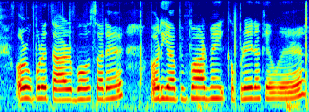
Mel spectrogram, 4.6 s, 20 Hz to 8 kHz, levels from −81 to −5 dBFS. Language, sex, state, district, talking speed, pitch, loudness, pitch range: Hindi, male, Bihar, Katihar, 220 wpm, 270 Hz, -13 LUFS, 260-275 Hz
